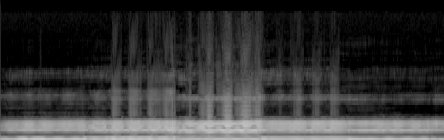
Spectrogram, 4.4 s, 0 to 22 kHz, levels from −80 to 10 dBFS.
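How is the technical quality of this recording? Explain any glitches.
The music is hard clipped throughout. The signal runs about 6 dB hotter than the stage can pass, so its peaks are cut flat. Around one percent of the audio hits that ceiling. The squared tops add high harmonics, heard as crackle on the loudest moments.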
